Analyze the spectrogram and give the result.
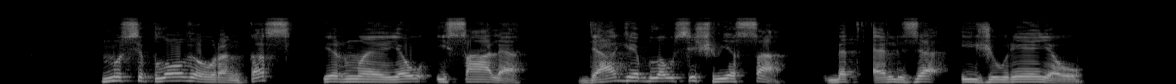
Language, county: Lithuanian, Kaunas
